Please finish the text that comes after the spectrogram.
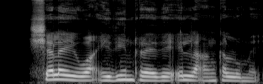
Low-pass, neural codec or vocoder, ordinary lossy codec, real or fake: none; none; none; real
